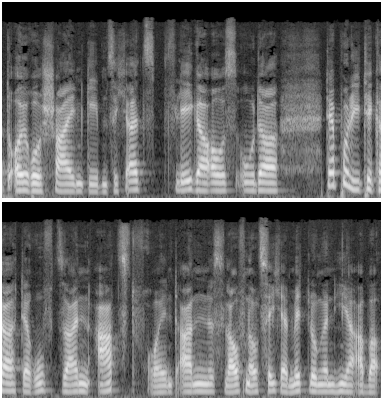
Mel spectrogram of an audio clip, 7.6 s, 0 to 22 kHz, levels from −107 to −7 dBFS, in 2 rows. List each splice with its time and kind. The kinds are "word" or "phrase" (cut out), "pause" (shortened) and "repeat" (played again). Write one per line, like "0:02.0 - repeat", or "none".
0:06.3 - word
